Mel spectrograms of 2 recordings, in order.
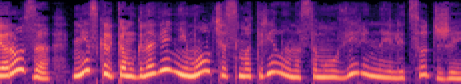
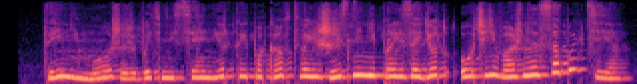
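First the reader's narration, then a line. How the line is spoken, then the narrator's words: Quiet. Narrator (Russian): тихо сказала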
